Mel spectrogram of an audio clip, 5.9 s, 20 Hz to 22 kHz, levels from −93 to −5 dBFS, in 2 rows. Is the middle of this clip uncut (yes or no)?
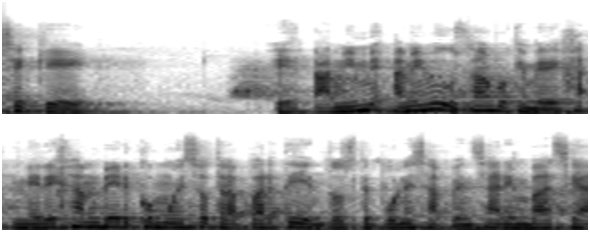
yes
